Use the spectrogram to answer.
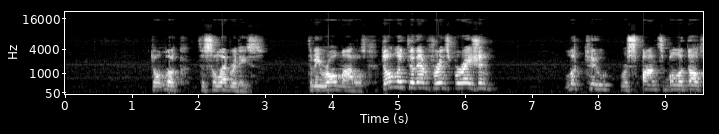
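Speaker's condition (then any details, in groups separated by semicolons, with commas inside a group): No condition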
